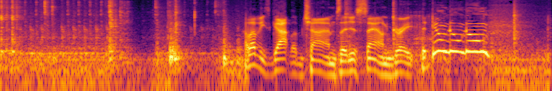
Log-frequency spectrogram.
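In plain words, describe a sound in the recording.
A pinball machine clicks and clacks as the ball strikes its bumpers.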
